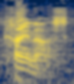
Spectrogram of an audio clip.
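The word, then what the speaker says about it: kainos (καινός): There's neos, and there is the word that's used here, the word that is pronounced kainos, K-A-I-N-O-S.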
